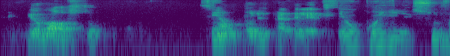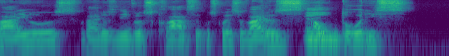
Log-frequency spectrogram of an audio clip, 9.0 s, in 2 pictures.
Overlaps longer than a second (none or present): none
